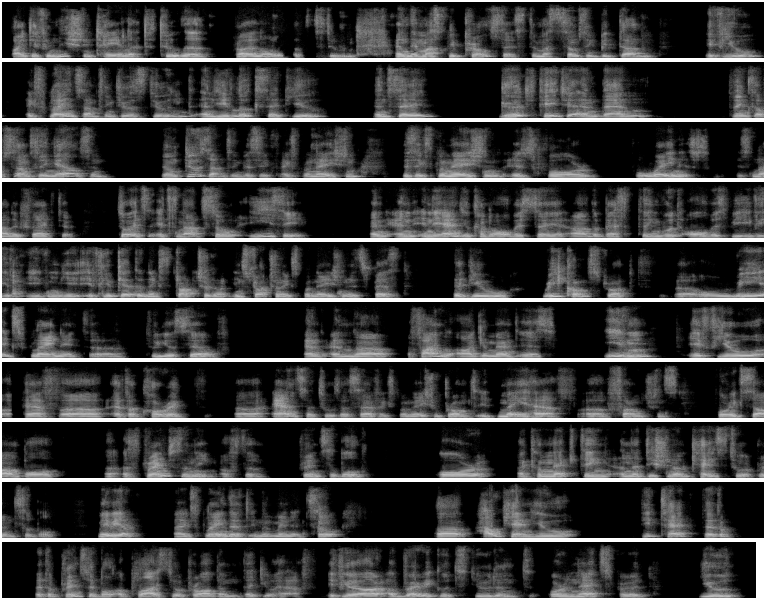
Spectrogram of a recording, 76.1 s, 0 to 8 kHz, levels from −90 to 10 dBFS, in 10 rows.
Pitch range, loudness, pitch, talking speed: 115-155 Hz, -20 LUFS, 130 Hz, 140 wpm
